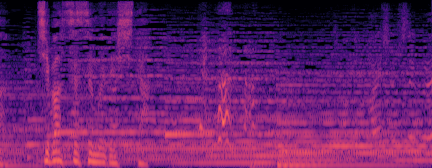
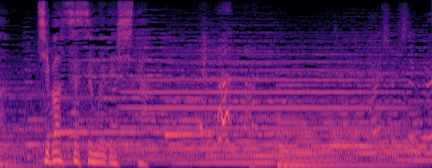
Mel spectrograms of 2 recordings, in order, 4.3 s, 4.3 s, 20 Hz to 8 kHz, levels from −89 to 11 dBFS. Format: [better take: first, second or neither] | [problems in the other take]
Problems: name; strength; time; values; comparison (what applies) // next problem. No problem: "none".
first | background sound (Trumpet); 10 dB below the speech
